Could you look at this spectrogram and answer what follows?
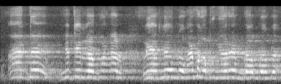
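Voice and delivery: hammed-up road-rage scolding; mock cursing driver. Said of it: "Maki-makian dulu tuh". (pura-pura memaki sopir)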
